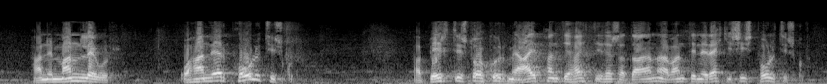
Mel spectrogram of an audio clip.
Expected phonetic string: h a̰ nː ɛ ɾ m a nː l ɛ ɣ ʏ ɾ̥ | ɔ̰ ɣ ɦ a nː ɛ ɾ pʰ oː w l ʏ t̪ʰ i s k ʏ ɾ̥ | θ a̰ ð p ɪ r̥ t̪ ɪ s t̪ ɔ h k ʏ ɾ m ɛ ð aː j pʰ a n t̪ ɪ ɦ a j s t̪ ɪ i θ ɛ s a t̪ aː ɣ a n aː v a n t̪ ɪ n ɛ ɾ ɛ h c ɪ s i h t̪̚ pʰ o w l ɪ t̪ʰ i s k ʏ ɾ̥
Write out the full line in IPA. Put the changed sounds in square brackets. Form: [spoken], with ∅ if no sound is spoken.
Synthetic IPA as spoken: h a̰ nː ɛ ɾ m a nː l ɛ ɣ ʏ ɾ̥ | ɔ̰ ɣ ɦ a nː ɛ ɾ pʰ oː w l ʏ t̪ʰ i s k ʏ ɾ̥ | θ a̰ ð p ɪ r̥ t̪ ɪ s t̪ ɔ h k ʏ ɾ m ɛ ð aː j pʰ a n t̪ ɪ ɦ a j [h] t̪ ɪ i θ ɛ [sː] a t̪ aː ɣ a n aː v a n t̪ ɪ n ɛ ɾ ɛ h c ɪ s i [s] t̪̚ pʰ o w l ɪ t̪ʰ i s k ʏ ɾ̥

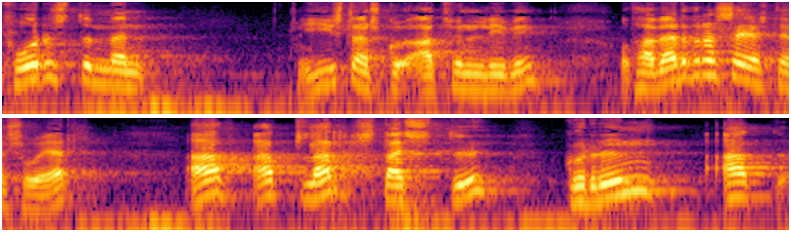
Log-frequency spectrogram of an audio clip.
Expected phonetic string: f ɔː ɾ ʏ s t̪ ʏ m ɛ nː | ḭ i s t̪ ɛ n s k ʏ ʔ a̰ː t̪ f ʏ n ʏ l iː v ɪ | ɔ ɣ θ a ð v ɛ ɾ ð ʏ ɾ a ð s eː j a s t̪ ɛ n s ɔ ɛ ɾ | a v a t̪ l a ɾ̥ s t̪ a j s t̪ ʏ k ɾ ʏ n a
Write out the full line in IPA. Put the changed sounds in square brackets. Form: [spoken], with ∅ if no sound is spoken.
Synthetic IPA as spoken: f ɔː ɾ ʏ s t̪ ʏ m ɛ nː | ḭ i s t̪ ɛ n s k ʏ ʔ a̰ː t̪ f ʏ n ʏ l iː v ɪ | ɔ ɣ θ a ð v ɛ ɾ ð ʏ ɾ a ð s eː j a s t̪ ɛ n s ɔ ɛ ɾ | a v a t̪ l a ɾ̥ s t̪ a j s t̪ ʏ k ɾ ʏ n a

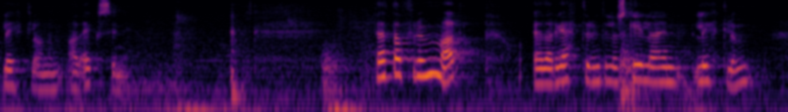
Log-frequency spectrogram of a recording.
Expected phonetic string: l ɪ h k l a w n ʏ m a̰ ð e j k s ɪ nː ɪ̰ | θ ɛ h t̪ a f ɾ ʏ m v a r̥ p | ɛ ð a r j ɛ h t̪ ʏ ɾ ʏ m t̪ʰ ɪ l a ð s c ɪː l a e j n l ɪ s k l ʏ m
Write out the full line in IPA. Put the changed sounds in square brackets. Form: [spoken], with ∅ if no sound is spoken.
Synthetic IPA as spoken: l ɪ h k l a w n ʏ m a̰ ð e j k s ɪ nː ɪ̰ | θ ɛ h t̪ a f ɾ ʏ m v a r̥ p | ɛ ð a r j ɛ h t̪ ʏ ɾ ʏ m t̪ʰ ɪ l a ð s c ɪː l a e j n l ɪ [h] k l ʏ m

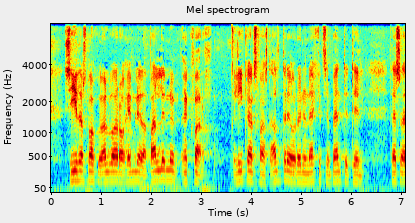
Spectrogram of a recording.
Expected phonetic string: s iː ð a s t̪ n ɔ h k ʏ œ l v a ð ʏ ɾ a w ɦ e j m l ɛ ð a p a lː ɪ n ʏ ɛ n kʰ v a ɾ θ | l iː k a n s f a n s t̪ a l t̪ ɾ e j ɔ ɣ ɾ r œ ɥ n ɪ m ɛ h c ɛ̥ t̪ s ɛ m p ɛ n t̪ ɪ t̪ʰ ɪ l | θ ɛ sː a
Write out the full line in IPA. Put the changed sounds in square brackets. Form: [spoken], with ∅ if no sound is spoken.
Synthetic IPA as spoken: s iː ð a s t̪ n ɔ h k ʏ œ l v a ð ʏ ɾ a w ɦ e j m l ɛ ð a p a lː ɪ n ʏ ɛ n kʰ v a ɾ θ | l iː k a n s f a n s t̪ a l t̪ ɾ e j ɔ ɣ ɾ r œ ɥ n ɪ [n] ɛ h c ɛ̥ t̪ s ɛ m p ɛ n t̪ ɪ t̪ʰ ɪ l | θ ɛ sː a

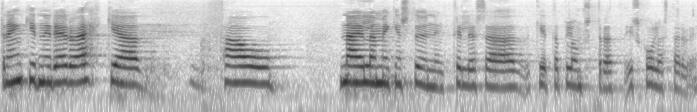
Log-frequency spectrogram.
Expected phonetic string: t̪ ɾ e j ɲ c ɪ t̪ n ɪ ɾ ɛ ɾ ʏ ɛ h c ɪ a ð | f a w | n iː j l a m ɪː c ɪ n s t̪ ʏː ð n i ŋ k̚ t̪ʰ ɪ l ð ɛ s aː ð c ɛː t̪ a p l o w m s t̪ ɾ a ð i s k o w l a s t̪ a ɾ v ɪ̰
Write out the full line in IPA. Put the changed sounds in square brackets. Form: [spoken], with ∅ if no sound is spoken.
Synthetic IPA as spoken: t̪ ɾ e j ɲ c ɪ t̪ n ɪ ɾ ɛ ɾ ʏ ɛ h c ɪ a ð | f a w | n [aː] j l a m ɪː c ɪ n s t̪ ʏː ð n i ŋ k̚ t̪ʰ ɪ l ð ɛ s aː ð c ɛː t̪ a p l o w m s t̪ ɾ a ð i s k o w l a s t̪ a ɾ v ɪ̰

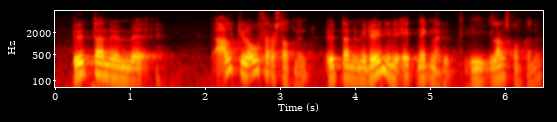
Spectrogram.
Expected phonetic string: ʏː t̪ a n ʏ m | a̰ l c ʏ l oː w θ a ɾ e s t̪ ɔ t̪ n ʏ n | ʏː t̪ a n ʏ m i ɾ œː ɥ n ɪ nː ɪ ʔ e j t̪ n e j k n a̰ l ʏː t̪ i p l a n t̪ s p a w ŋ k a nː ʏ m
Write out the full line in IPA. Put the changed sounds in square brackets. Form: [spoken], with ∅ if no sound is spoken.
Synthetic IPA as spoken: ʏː t̪ a n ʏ m | a̰ l c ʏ l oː w θ a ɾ [a] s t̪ ɔ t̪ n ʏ n | ʏː t̪ a n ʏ m i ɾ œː ɥ n ɪ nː ɪ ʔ e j t̪ n e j k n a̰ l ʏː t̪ i [∅] l a n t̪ s p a w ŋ k a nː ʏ m

